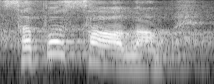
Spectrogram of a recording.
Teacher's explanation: sapasağlam dediğinizde A sesinin türediğini görüyorsunuz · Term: ünlü türemesi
